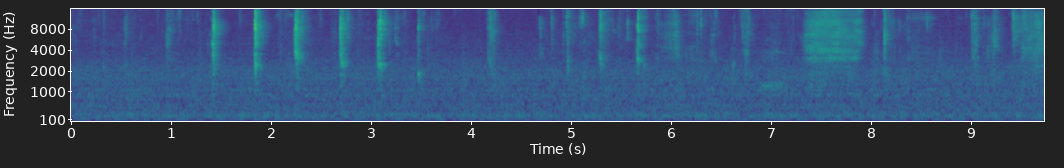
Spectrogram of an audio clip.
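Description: Scattered soft clicks and smacks of a person chewing jokbal (braised pig's trotters), over a faint steady hum.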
